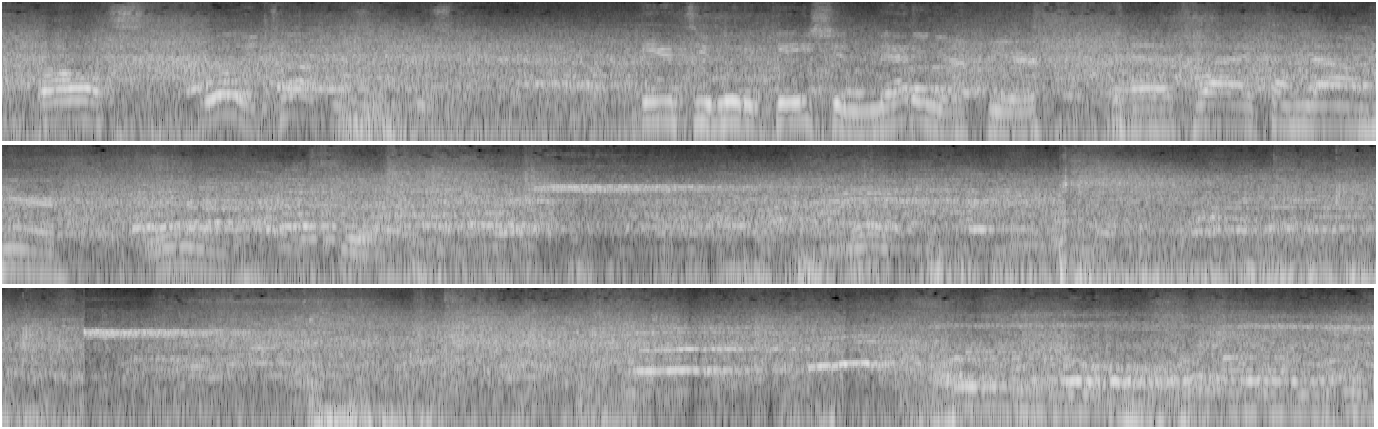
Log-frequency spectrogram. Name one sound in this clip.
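A crowd of spectators shouts and cheers in a large echoing rink.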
